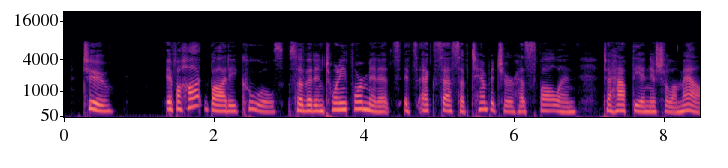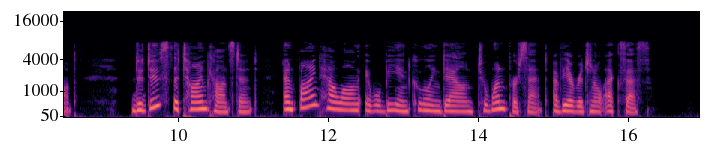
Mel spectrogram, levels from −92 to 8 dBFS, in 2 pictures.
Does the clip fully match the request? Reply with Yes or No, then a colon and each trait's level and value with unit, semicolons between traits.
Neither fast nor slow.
Yes: average, 145 wpm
